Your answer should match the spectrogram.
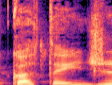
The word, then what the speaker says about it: cottage: Mais un cottage, là, je l'ai prononcé comme du fromage cottage. – C'est parfait. Hein? – Charles avait des problèmes de santé.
